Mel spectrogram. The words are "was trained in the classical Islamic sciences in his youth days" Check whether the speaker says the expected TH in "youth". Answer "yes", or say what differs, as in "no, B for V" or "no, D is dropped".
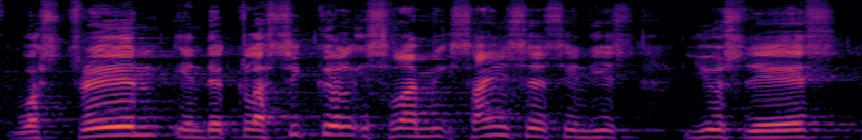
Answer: no, S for TH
